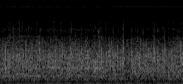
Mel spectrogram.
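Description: Dense, steady crowd applause and cheering fill the whole moment at Lord's cricket ground for a batsman leaving after a fine innings, a continuous roar with no break.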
